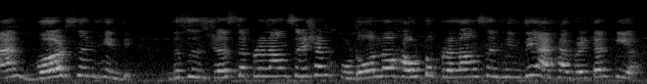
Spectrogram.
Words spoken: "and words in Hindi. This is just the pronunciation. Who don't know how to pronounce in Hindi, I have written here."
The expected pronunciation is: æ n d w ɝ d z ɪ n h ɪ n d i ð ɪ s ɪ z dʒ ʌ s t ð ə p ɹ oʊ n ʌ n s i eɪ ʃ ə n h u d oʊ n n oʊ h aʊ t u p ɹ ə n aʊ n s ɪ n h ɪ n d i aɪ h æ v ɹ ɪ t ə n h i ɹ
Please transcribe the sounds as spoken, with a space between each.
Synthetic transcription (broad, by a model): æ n d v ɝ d s ɪ n h ɪ n d i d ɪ s ɪ z dʒ ʌ s t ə p ɹ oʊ n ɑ n s eɪ ʃ ə n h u d oʊ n n oʊ h aʊ t u p ɹ ə n aʊ n s ɪ n h ɪ n d i aɪ h æ v ɹ ɪ t ə n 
